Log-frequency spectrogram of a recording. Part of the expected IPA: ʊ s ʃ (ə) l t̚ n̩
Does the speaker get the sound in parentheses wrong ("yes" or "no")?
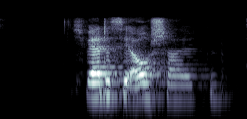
yes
